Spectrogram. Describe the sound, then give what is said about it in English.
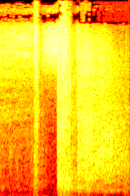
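Fireworks lit with a lighter go off in a brief sharp crack, then a loud hissing, crackling burst that lingers for about a second before fading. “I should not be lighting these fireworks with my lighter.”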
